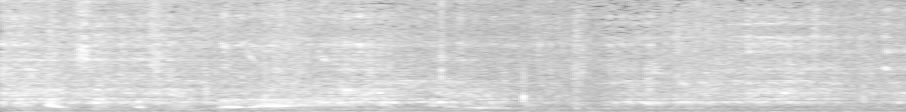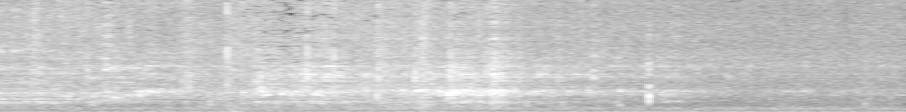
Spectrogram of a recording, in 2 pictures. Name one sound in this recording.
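Rushing water churns and splashes loudly.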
